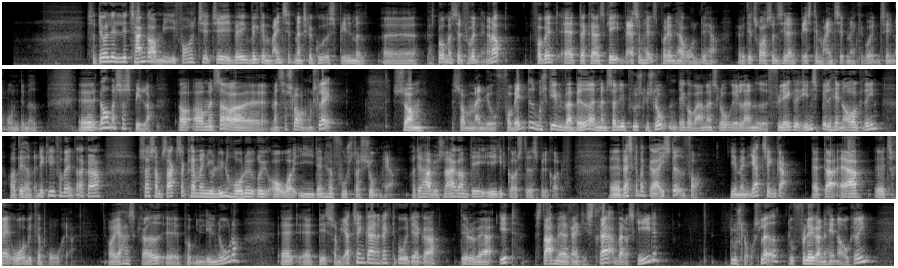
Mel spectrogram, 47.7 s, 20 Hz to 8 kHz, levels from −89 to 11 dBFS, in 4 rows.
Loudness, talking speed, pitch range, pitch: -17 LUFS, 260 wpm, 120-165 Hz, 135 Hz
